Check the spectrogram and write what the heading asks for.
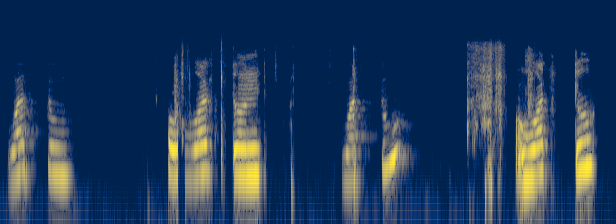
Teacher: So in this case, you ignore the sound of the dal and straight away join the vowel to the ta.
